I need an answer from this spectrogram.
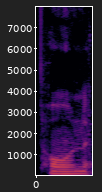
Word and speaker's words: pon: They're pronounced kan, pon, and kat.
